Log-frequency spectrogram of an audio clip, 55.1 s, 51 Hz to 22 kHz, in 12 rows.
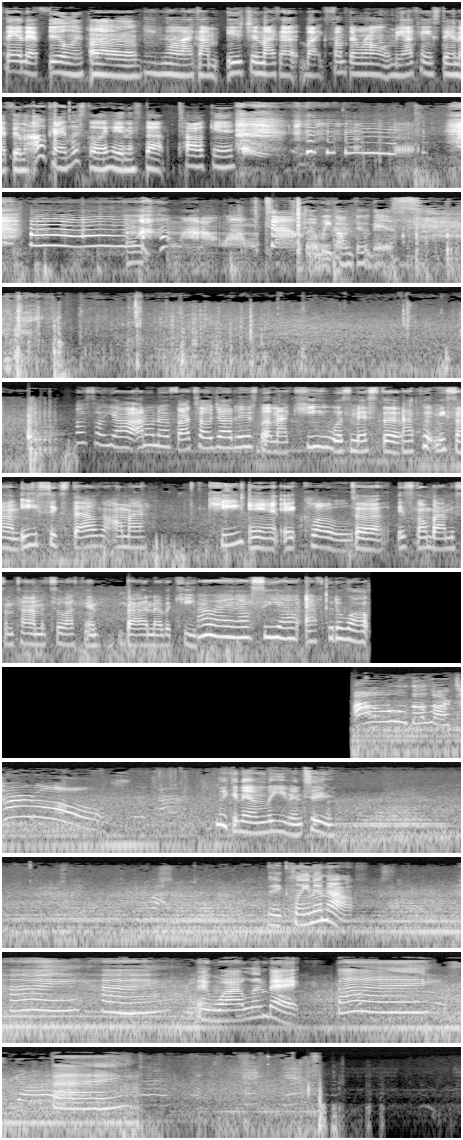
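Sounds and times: knocks and clunks: 11.4s - 17.0s, 17.8s - 19.1s
engine drone: 35.6s - 55.0s.

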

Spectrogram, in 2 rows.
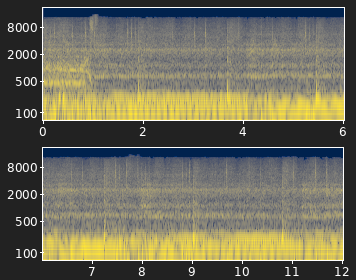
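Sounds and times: distorted guitars and bass: 0.0s - 12.0s.

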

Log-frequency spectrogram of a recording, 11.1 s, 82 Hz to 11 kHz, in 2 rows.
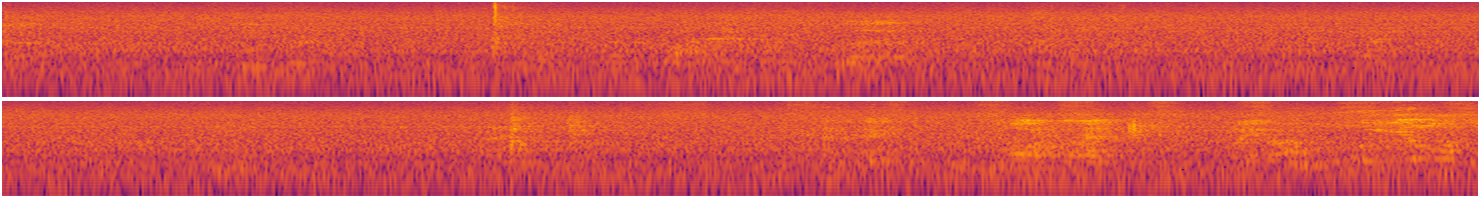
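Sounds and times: room rumble and hiss: 0.0s - 11.0s.

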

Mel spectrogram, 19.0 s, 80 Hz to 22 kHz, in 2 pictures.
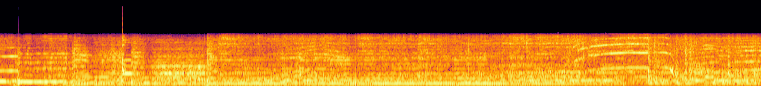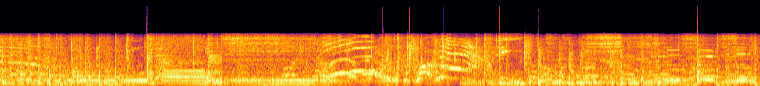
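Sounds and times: electric guitar lead: 0.0s - 14.5s, 16.0s - 19.0s
blues band playing: 0.0s - 19.0s.

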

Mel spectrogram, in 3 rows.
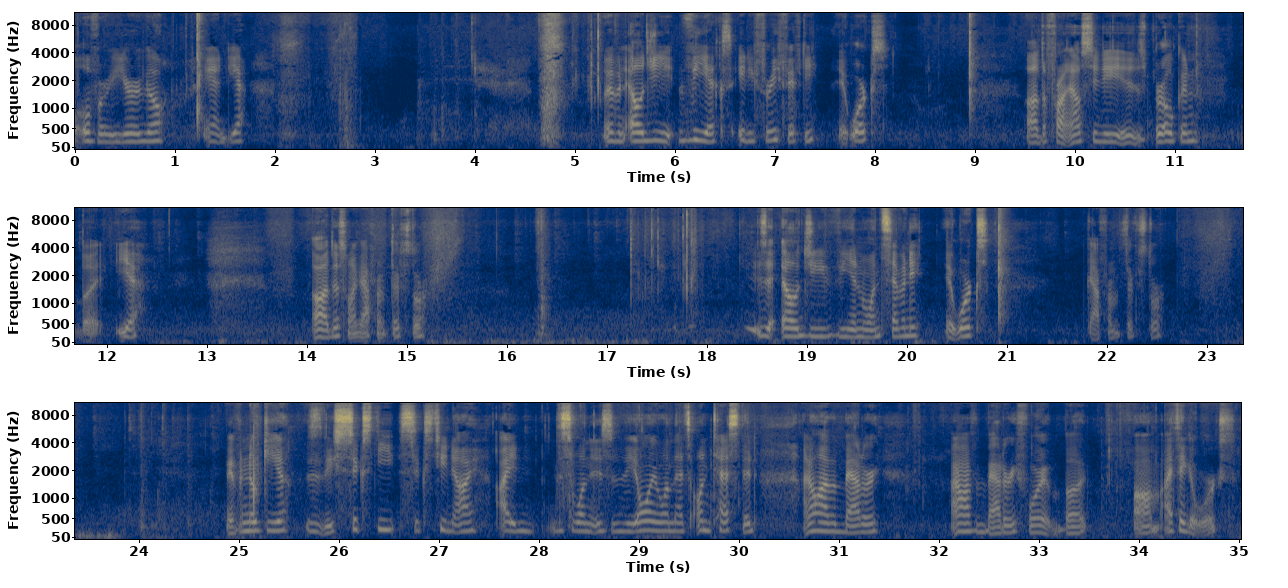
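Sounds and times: phone handling clicks and rustles: 0.9s - 1.5s, 5.0s - 5.5s, 16.1s - 18.1s.

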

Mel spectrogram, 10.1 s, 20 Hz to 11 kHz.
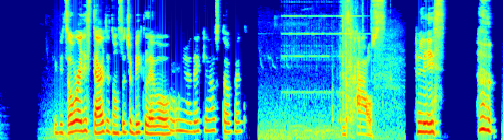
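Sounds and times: telephone bell ringing: 5.6s - 7.3s.

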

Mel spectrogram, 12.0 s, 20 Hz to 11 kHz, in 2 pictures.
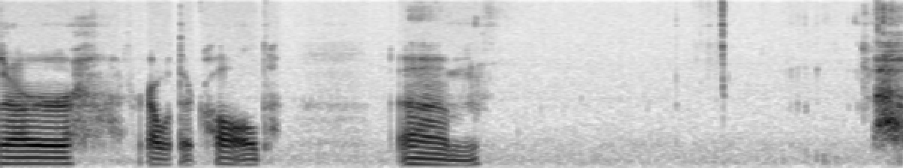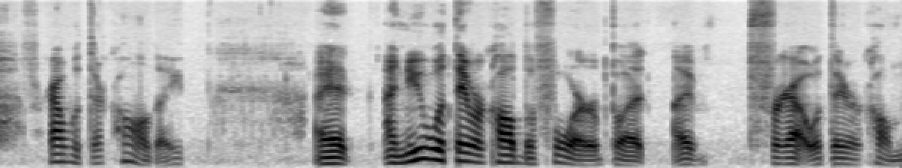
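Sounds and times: man speaking: 0.0s - 1.9s, 2.6s - 3.3s, 5.8s - 7.3s, 8.0s - 12.0s.

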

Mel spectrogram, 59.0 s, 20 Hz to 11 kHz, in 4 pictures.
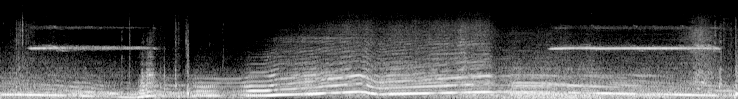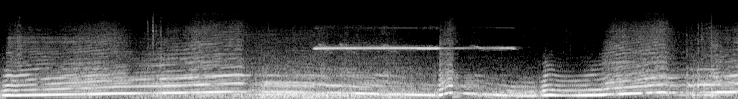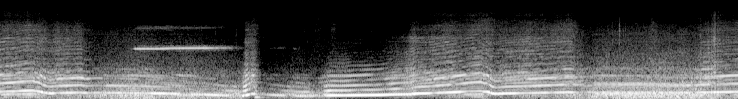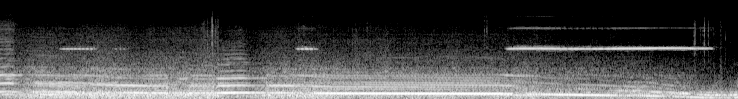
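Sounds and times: sharp rev blips: 0.0s - 3.5s, 4.2s - 26.0s, 26.6s - 35.4s, 43.4s - 47.1s, 48.6s - 52.5s, 53.6s - 58.7s
car engine revving: 0.0s - 59.0s
steady high tone: 0.5s - 3.2s, 9.6s - 14.6s, 20.6s - 25.2s, 32.1s - 35.4s, 54.4s - 58.6s.

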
